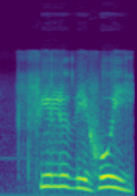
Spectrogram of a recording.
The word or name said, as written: Filo di Hui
